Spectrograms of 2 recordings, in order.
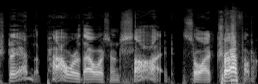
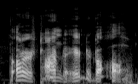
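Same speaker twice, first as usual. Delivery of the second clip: ordinary talk, nothing marked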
